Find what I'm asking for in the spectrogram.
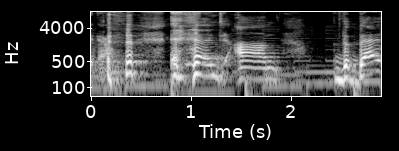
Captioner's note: laughs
